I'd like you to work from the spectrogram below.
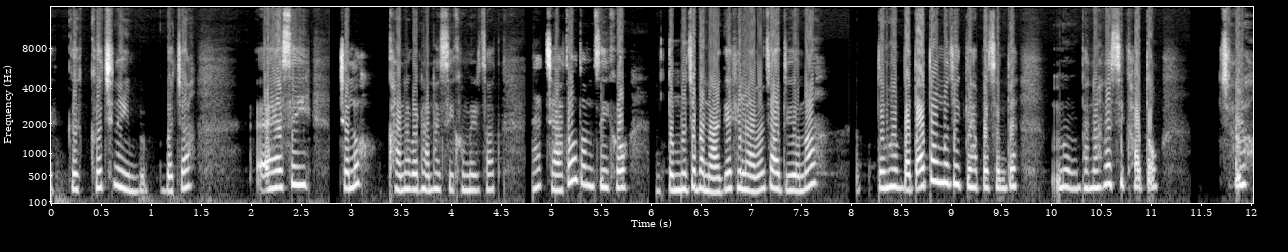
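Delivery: usual speaking voice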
